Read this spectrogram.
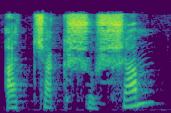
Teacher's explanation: In front of this am, which begins with a vowel, us changes into ush, and so we have achakshusham.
